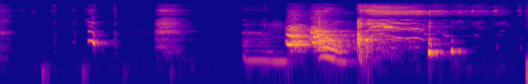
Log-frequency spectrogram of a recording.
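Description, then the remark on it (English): A dog barks in a cluster of sharp, loud bursts after a few soft knocks and rustles, the barking running together near the end. “My dog just ruined our podcast.”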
